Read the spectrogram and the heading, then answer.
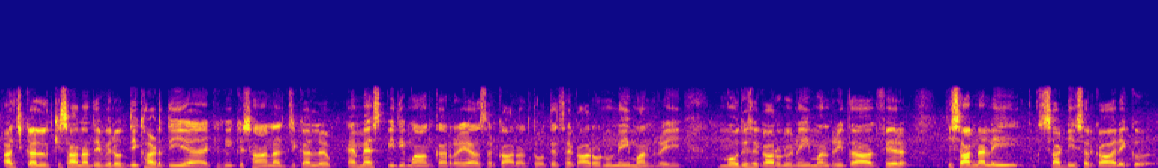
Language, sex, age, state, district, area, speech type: Punjabi, male, 18-30, Punjab, Gurdaspur, urban, spontaneous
